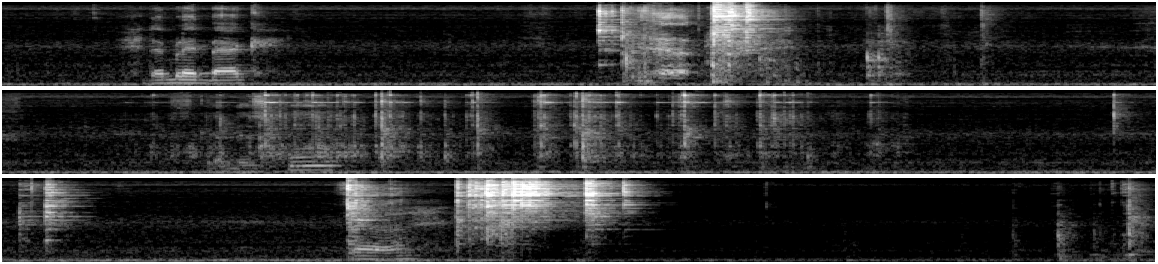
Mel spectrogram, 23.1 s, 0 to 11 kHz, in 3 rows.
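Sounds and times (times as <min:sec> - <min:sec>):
metal parts clinking and knocking: 0:04.0 - 0:06.0, 0:08.6 - 0:13.8, 0:15.5 - 0:16.0, 0:17.7 - 0:19.8.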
